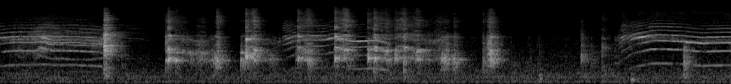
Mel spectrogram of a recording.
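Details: Kittens Jugg, Anita and Ru meowing for food in the morning: overlapping high, harmonic meows, some rising and others falling, broken up by the clatter of dishes and cutlery.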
